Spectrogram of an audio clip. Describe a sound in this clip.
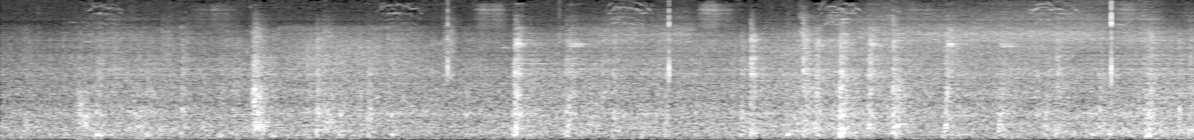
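Train wheels clack over rail joints and points.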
